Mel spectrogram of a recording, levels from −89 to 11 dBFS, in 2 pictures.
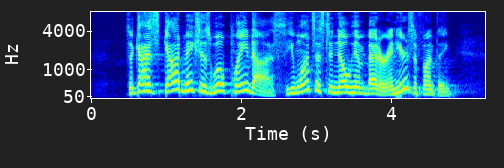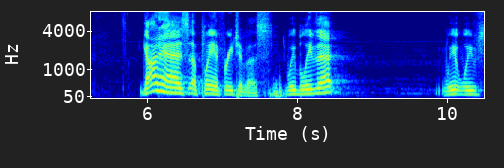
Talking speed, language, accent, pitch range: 195 wpm, English, American, 155-200 Hz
